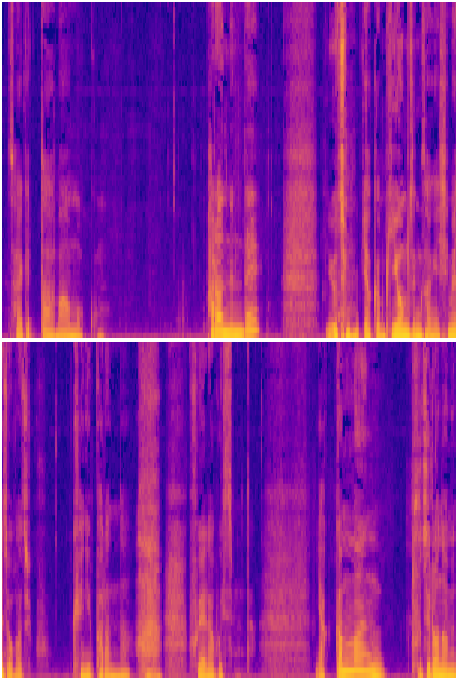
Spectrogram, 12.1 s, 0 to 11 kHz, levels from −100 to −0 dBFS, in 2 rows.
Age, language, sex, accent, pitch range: 20-39, Korean, female, native, 145-185 Hz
